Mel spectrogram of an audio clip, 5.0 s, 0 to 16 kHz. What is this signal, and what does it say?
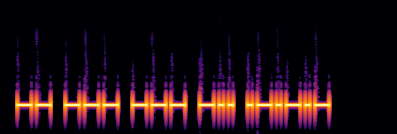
Morse code, heard as a keyed tone, about 20 wpm, 700 Hz. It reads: MOOD.
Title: Difficult Sentences with Hints - 20wpm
